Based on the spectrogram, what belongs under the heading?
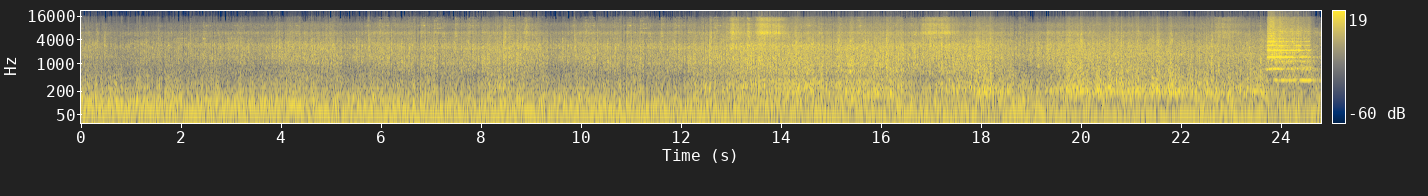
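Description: Narrow-gauge train running with a loud, steady rumble. Near the end its ZDM 3 diesel locomotive sounds one horn blast about a second long.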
